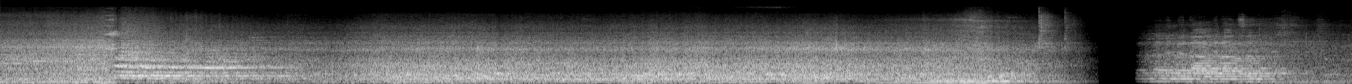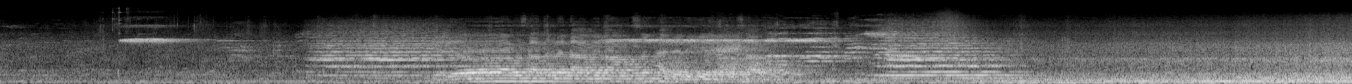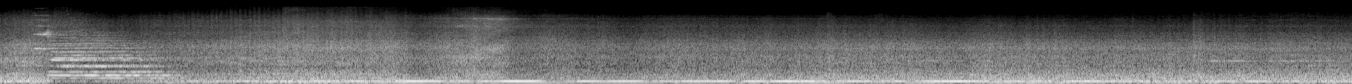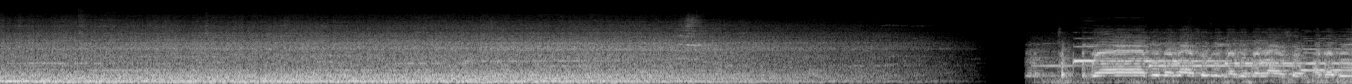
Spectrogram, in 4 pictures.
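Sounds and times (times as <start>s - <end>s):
train carriages rumbling and clattering: 0.0s - 11.0s, 15.4s - 48.4s
train horn blast: 1.0s - 3.0s, 16.5s - 18.6s, 19.9s - 23.9s, 27.4s - 28.9s
train engine drone: 11.5s - 54.0s.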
